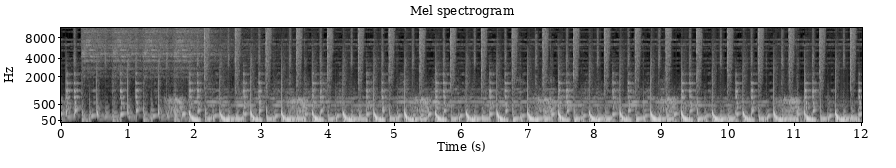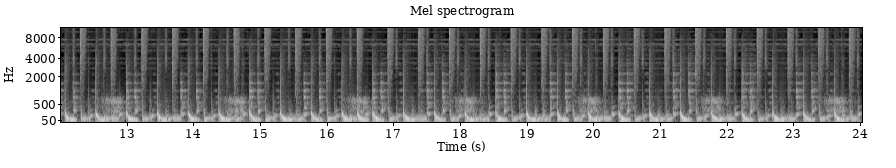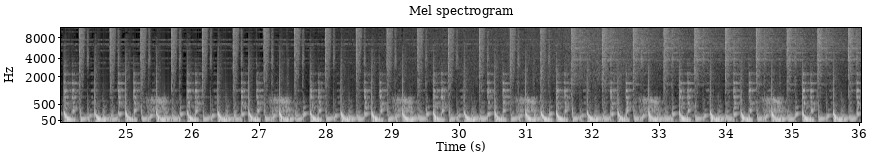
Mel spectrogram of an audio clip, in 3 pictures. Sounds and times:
Techno: 0.0 - 36.0.

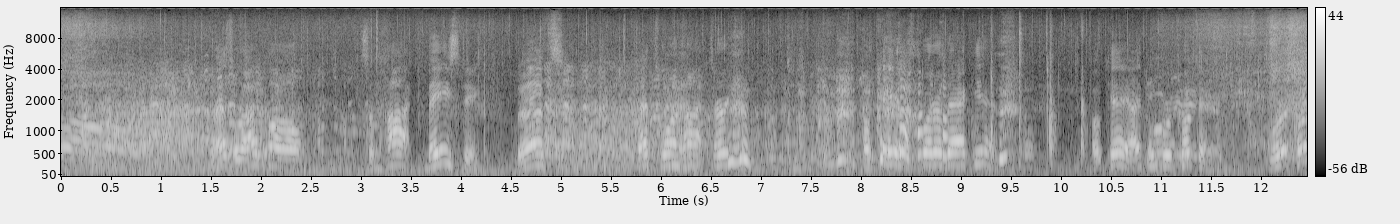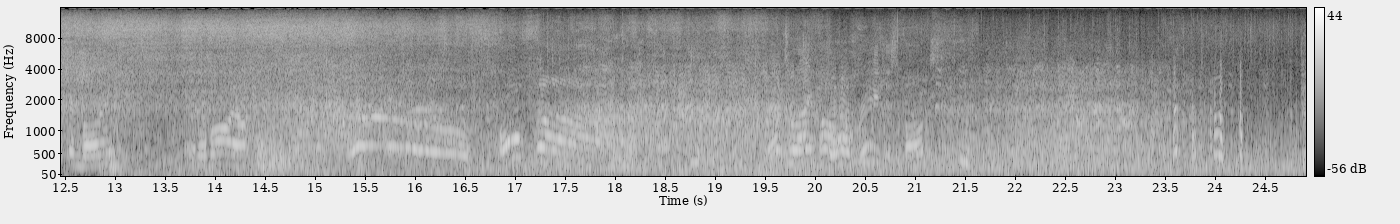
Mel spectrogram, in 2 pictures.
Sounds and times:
Speech: 8.0 - 9.4, 10.3 - 13.0, 13.7 - 14.4, 19.5 - 21.3.

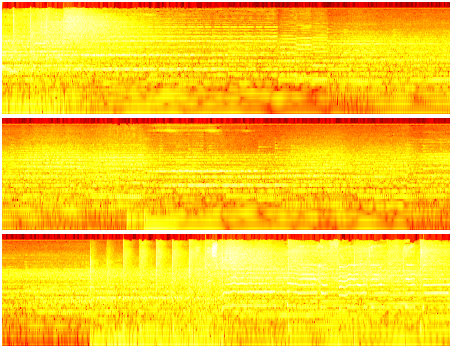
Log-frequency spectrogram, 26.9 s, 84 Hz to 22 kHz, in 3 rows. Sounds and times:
Theme music: 0.0 - 26.8.

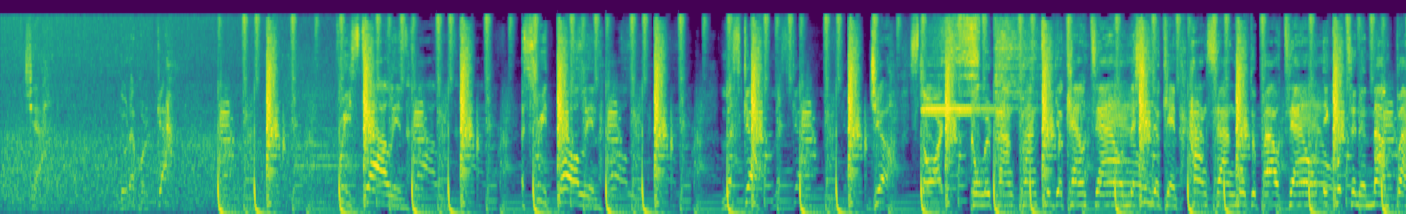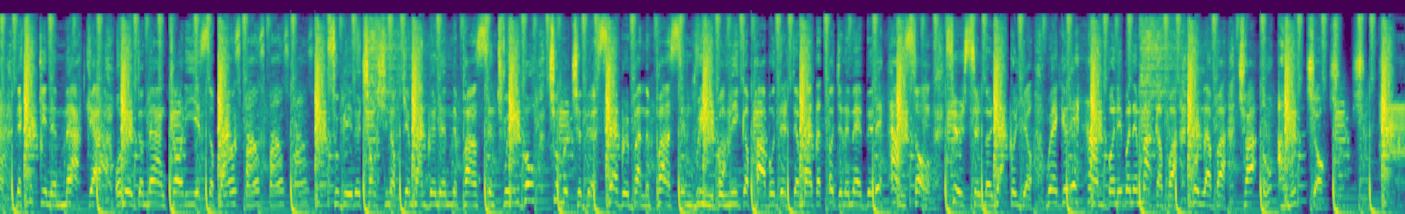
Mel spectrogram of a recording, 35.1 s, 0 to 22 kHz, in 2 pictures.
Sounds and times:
Music: 2.7 - 35.1.

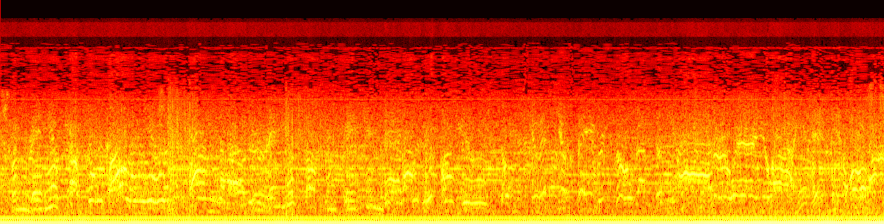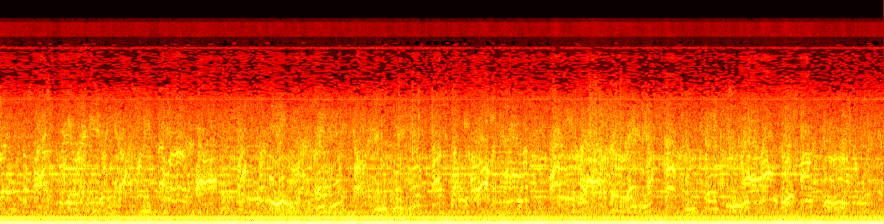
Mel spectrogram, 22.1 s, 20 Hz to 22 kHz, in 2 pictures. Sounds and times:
Radio: 0.0 - 22.1.

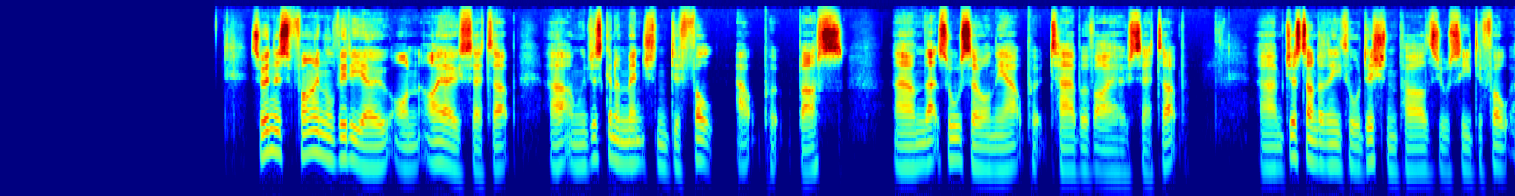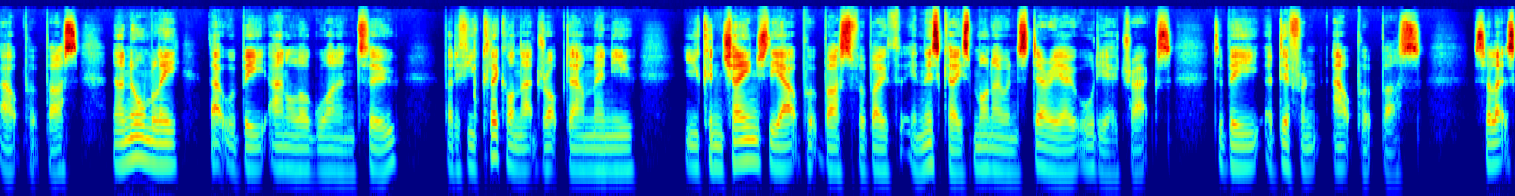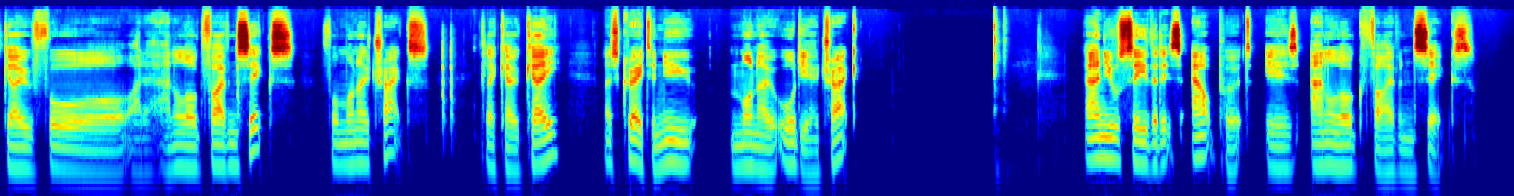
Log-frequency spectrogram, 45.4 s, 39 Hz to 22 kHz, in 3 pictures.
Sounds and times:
Speech: 2.5 - 11.9, 12.6 - 39.0, 41.1 - 45.1.

